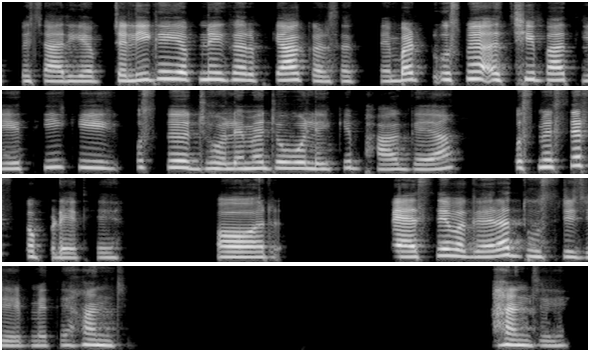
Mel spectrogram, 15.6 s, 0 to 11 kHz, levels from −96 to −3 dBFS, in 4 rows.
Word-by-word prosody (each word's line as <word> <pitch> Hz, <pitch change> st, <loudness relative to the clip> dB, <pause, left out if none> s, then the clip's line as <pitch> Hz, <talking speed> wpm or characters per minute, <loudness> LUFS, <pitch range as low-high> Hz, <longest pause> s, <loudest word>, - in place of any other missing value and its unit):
बेचारी, 200 Hz, -1 st, -2 dB
अब 200 Hz, -1 st, -2 dB
चली 225 Hz, +4 st, +4 dB
गईं 290 Hz, -1 st, +4 dB
अपने 265 Hz, 0 st, +2 dB
घर, 250 Hz, -1 st, +1 dB
अब -, -, -6 dB
क्या 245 Hz, +1 st, +7 dB
कर 210 Hz, -6 st, -5 dB
सकते 200 Hz, +1 st, -11 dB
हैं? 200 Hz, -, -4 dB
बट 255 Hz, 0 st, +2 dB
उसमें 285 Hz, +3 st, +4 dB
अच्छी 250 Hz, +2 st, +2 dB
बात 245 Hz, 0 st, +3 dB
ये 220 Hz, +1 st, -3 dB
थी 275 Hz, +6 st, -7 dB
कि 260 Hz, -5 st, -3 dB
उस 270 Hz, 0 st, -9 dB, 0.2 s
झोले 220 Hz, +1 st, -2 dB
में, 235 Hz, +1 st, 0 dB
जो 240 Hz, +1 st, 0 dB
वो 235 Hz, 0 st, +2 dB
लेके 215 Hz, +4 st, -7 dB
भाग 200 Hz, -3 st, -6 dB
गया, 200 Hz, +6 st, -3 dB, 0.4 s
उसमें 275 Hz, +3 st, 0 dB
सिर्फ़ 340 Hz, +5 st, +1 dB
कपड़े 180 Hz, -4 st, -3 dB
थे 185 Hz, 0 st, -8 dB, 0.8 s
और 205 Hz, 0 st, +3 dB, 0.7 s
पैसे 215 Hz, +4 st, +5 dB
वग़ैरह 225 Hz, +2 st, +3 dB
दूसरी 215 Hz, -2 st, -4 dB
जेब 180 Hz, -1 st, -8 dB
में 185 Hz, -, -7 dB
थे, 195 Hz, +2 st, -13 dB
हाँ 210 Hz, +3 st, -1 dB
जी। -, -, -22 dB, 2.4 s
हाँ 215 Hz, +2 st, +5 dB
जी। 185 Hz, 0 st, -10 dB
220 Hz, 155 wpm, -22 LUFS, 200-255 Hz, 2.4 s, क्या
